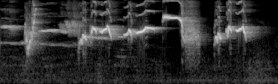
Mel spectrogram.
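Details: Oriental magpie-robin, mimicking ciblek and sogon, sings a loud, continuous warble of rising and falling whistles with harmonics and sharp accents, a brief pause, then a few quick closing notes.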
